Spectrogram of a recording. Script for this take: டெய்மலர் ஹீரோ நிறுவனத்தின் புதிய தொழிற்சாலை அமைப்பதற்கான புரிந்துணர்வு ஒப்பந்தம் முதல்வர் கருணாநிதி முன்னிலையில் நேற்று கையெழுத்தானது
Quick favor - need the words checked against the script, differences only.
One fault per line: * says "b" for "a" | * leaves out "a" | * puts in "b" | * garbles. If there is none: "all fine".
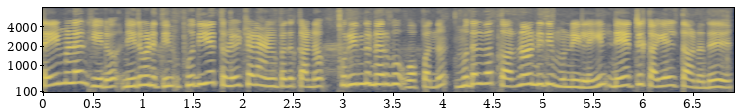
all fine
